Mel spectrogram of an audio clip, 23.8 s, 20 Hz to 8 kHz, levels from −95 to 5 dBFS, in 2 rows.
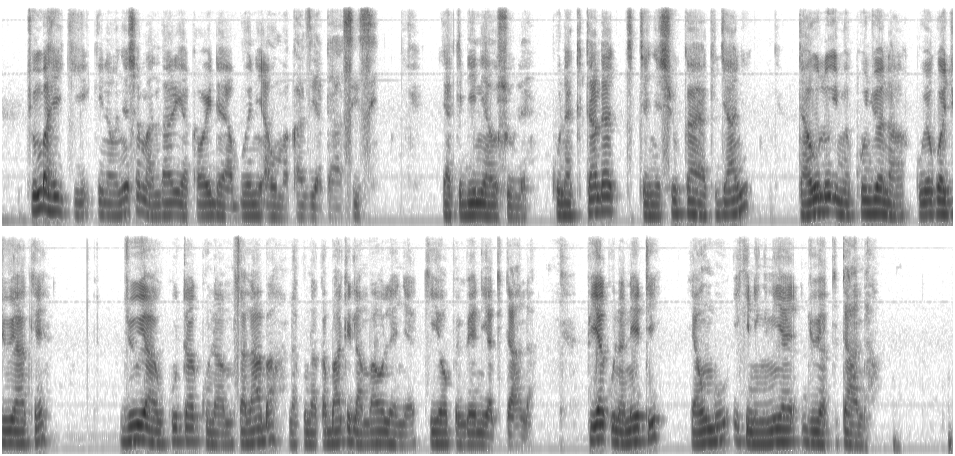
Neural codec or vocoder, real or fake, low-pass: none; real; 7.2 kHz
